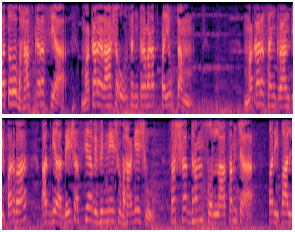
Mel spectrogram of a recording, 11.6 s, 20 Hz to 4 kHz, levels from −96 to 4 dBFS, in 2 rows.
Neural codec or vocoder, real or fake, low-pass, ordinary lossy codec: none; real; 3.6 kHz; none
